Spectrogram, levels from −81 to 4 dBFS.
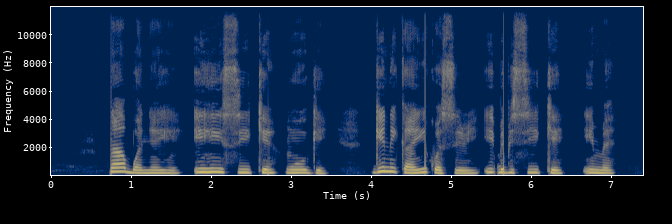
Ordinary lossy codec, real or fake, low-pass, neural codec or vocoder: none; real; none; none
